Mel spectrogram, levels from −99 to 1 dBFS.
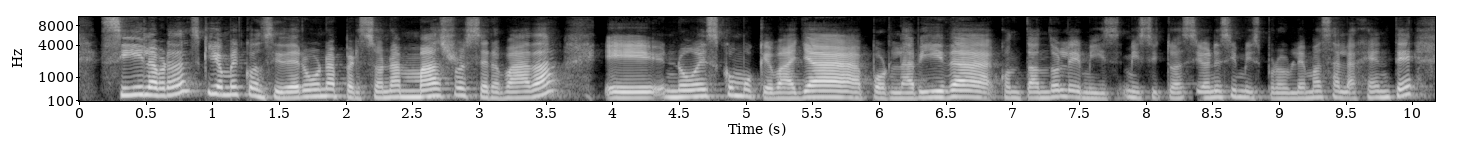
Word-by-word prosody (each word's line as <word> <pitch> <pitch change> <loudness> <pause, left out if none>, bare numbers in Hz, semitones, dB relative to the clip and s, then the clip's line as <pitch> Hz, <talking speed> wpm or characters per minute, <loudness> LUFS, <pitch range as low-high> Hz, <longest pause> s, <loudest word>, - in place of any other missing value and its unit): Sí, 260 +2 0
la 260 -1 +6
verdad 265 +8 +2
es 390 - -10
que 325 - -3
yo 275 - +4
me 270 0 0
considero 195 -5 +1
una 225 0 +1
persona 185 +2 -1
más 210 +3 +3
reservada, 190 - 0 0.3
eh, 180 0 +2
no 205 +2 +2
es 220 0 -2
como 230 -3 -2
que 170 -5 -2
vaya 190 +1 +4
por 170 -2 -3
la 165 0 -2
vida 190 +1 +2
contándole 180 +3 -4
mis 160 -1 -8
mis 185 -3 -7
situaciones 180 +2 -6
y - - -4
mis 185 -2 -7
problemas 170 +3 -7
a 190 - -4
la 170 -2 -5
gente. 195 +9 -3
190 Hz, 185 wpm, -20 LUFS, 175-220 Hz, 0.3 s, la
